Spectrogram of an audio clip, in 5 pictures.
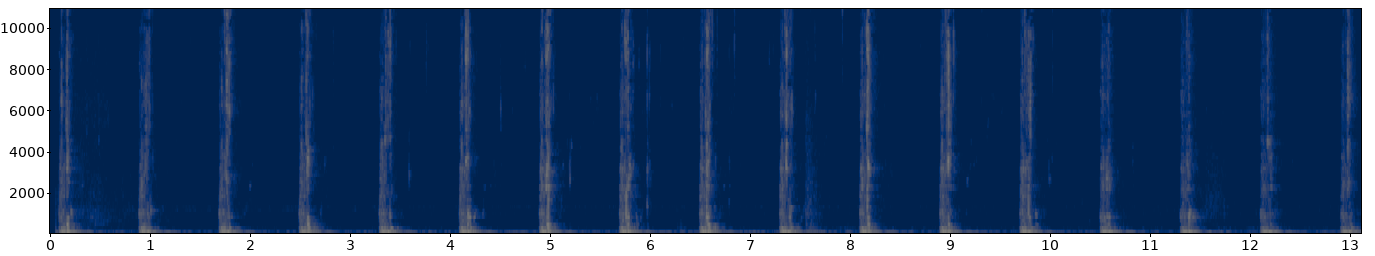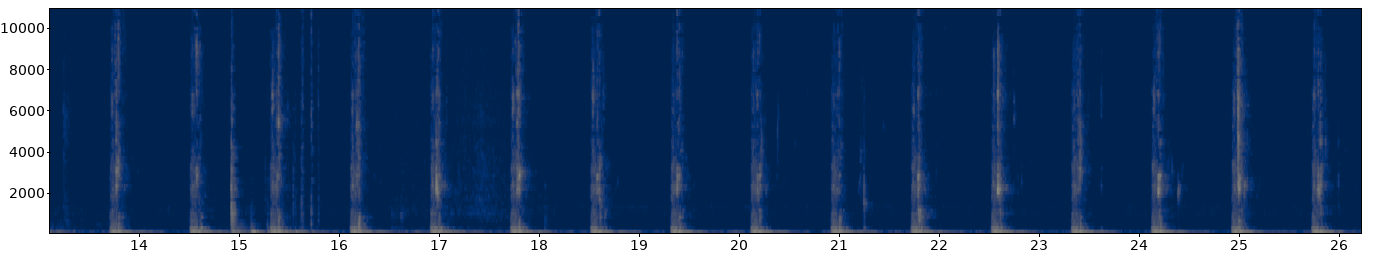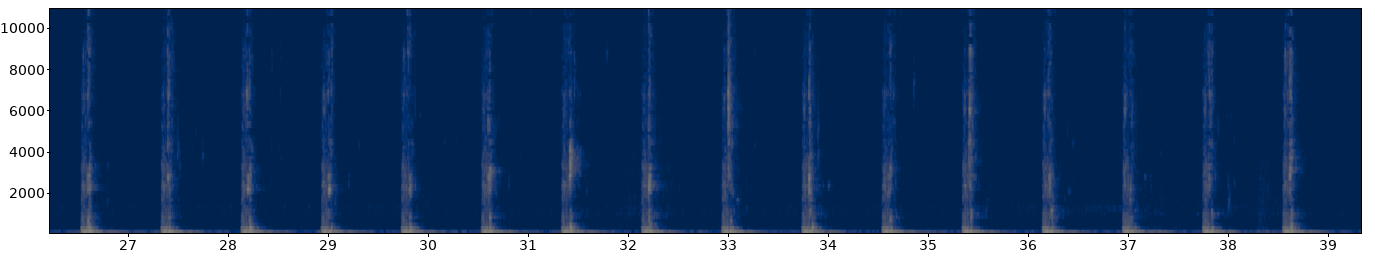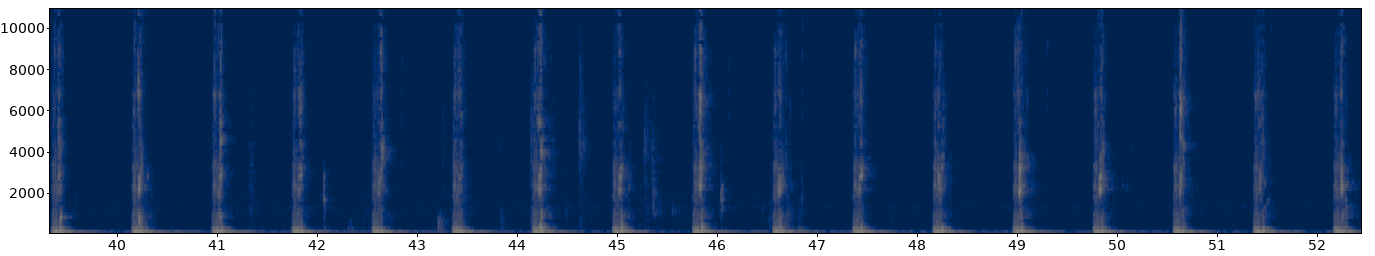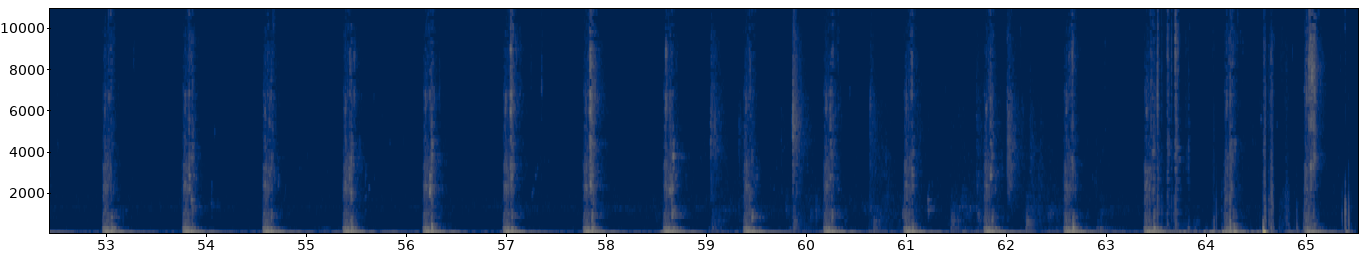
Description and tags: Descaling Espresso Maker
descaling my espresso maker. Weird sound!
descaling, drip, drips, plop, rhythm, splash, water, watery, wet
